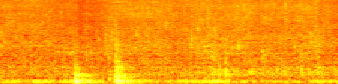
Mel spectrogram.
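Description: Tap water running into a stainless-steel sink as cut long beans are rinsed in a plastic colander over a bowl. Two dull knocks come about half a second and just under a second in.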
